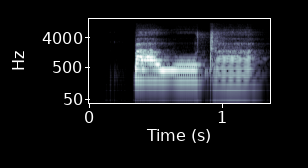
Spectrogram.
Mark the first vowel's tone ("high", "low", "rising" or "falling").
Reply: high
